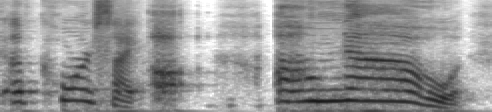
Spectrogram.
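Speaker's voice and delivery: high, rising alarm into a loud "oh no"; dismayed realization. Retold or imitated. Wife realizing her wedding ring is gone, high-pitched dismay.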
